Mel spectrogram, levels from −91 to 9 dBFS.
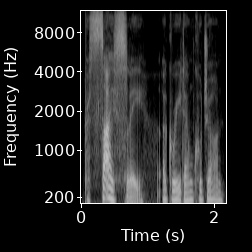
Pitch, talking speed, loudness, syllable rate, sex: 145 Hz, 110 wpm, -23 LUFS, 4.9 syllables/s, female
